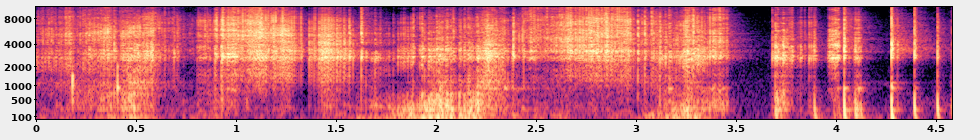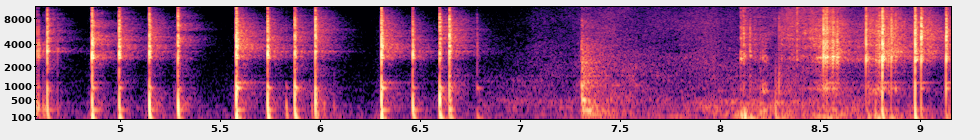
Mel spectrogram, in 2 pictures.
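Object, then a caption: Polystyrene foam heart. Long acrylic nails scratch across a solid, palm-sized white polystyrene foam heart held in the hands, making a dry, crinkly, high-pitched squeaking and rasping. In the middle the scratching gives way to a run of sharp, bright taps. Then softer scratching returns.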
